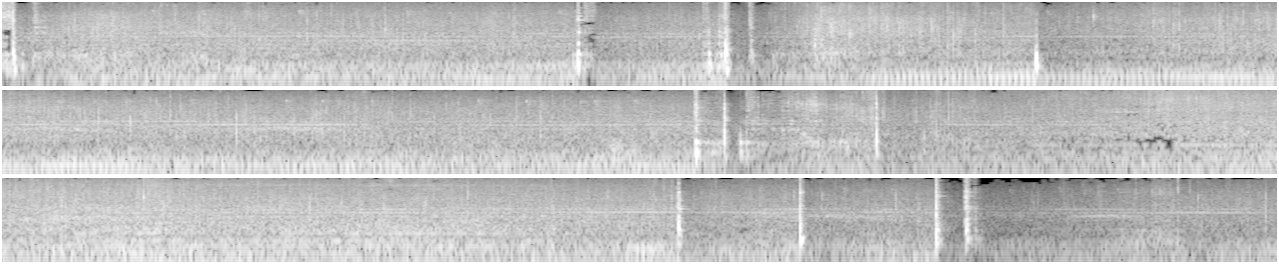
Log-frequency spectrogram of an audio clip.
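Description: A perforated steel ladle stirs and tosses cooked rice in a large metal pot: a steady scraping rustle of the grains, broken by about eight sharp clinks where the ladle strikes the pot's side.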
